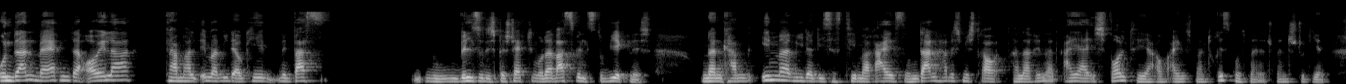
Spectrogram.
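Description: A woman talks at a fairly quick pace in a very deep, low pitch. The background is quiet. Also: ordinary pitch variation. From Germany. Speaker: travel guide and entrepreneur. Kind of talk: interview conversation.

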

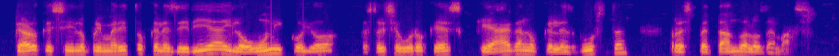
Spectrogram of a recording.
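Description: A man talks at a moderate pace and medium pitch with fairly even intonation. His tone is dark and mellow, the sound dry and close, with no echo. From Mexico, Tampico, Tamaulipas. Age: 20s. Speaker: engineer and youth community leader. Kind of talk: interview. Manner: hesitant, many filler words.

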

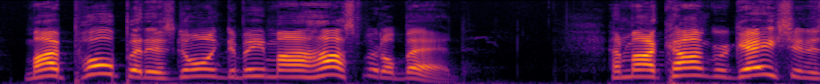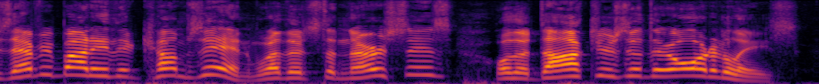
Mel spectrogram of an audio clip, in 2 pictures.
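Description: Speaking at a fairly quick pace with an extremely high pitch and ordinary pitch variation, a man talks in a North Carolina accent on a very clean recording with a silent background. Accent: North Carolina twang. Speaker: evangelist. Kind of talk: sermon.

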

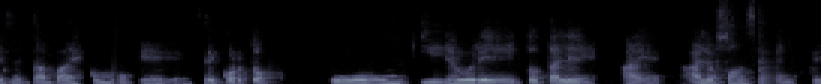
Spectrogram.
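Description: This woman's voice sits fairly low in pitch and stays monotone and flat. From Argentina. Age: 20s. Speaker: prophet and social media preacher. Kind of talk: interview testimony. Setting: live video stream. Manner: hesitant, many fillers.

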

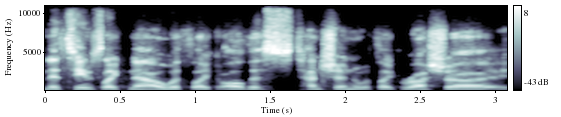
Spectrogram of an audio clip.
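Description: At a fairly quick pace, a man talks in a plain, everyday voice at medium pitch, with a dry, close sound and no echo. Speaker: podcast host. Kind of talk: casual interview.

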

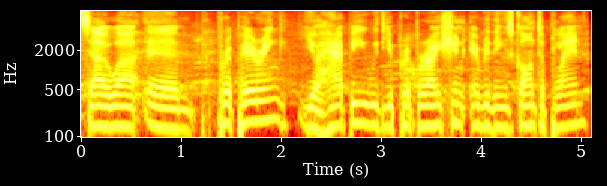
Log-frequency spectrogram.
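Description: A man with a fairly high pitch speaks with hardly any pauses, very even loudness and fairly even intonation, over noticeable background noise. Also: moderate pace. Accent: Australian. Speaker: podcast host and interviewer. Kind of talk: casual interviews. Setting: backstage at a boxing event.

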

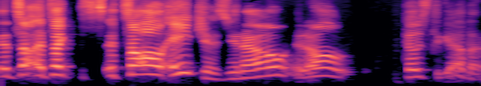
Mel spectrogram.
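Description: Raised and projected, a man's voice rings out at an extremely high pitch with a bright, sharp tone and animated delivery, the sound dry and close with no echo against a quiet background. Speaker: comedian and podcast host. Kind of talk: casual comedic chat. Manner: loud, flirty, animated.

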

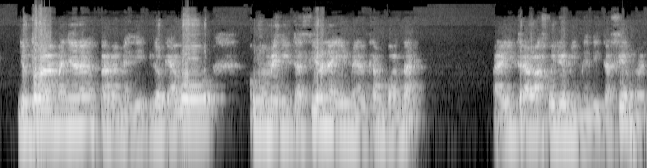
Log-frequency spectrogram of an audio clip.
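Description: A man speaks in a fairly high, somewhat breathy voice with fairly even intonation. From Andalusia, Spain (Granada). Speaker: therapist. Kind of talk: video interview. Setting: live stream.

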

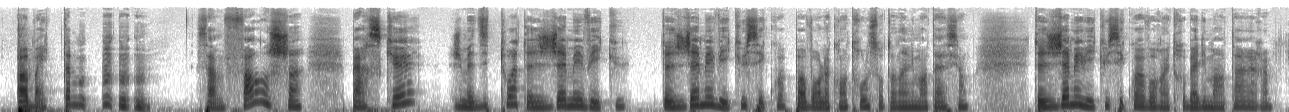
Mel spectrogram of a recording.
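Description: A woman with a Quebec accent and medium pitch talks at a fairly slow pace with long, frequent pauses and ordinary pitch variation, the recording very clean with a silent background and dry, close sound with no echo. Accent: Québécois French. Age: 30s. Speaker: wellness podcast host. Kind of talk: solo podcast monologue. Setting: home recording at microphone.

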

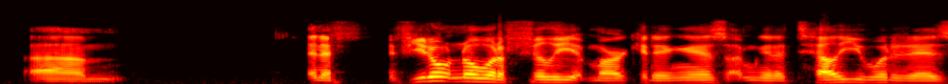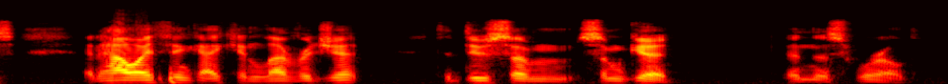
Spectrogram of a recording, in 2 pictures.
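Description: A man at a fairly quick pace and medium pitch, energetic in tone, with ordinary pitch variation, big swings in loudness and long, frequent pauses. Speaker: podcast host. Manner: casual, energetic.

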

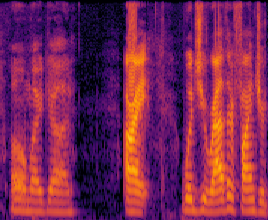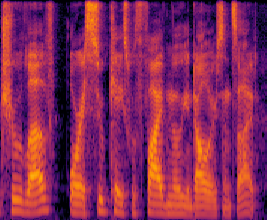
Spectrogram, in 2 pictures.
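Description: Here a man talks at a fairly slow pace with a medium pitch and ordinary pitch variation. The recording is very clean and the background silent. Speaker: podcast co-host and musician. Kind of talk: casual chat.

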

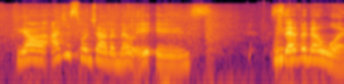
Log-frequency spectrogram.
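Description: A woman's animated tone swings very widely in pitch against noticeable background noise. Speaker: podcast co-host. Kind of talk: casual chat.

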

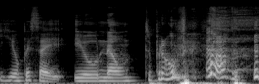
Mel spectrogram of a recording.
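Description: Speaking at a fairly slow pace, a woman has a fairly low voice. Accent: European Portuguese. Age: 30s. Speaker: podcast co-host. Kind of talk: casual chat.

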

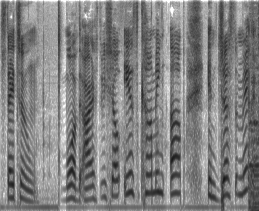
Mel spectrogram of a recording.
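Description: The voice is raised and projected, with lively intonation. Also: man. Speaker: radio host. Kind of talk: radio dj patter, upbeat show-host banter; opening prayer. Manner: conversational, emphatic, repeats lines for effect.

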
